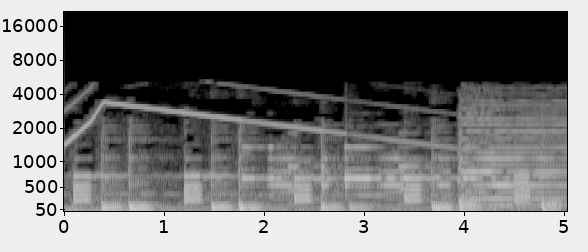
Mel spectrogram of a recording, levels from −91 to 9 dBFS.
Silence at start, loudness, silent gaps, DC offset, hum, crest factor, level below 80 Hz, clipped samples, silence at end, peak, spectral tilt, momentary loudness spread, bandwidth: 0 s; -19 LUFS; none; under 0.1%; none; 14 dB; -26 dBFS; under 0.1%; 0 s; -6 dBFS; -8.5 dB/octave; 3 LU; 5.4 kHz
